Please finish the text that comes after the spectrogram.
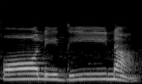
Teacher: یا مدہ کو ہم نے ایک الف دو حرکات کے برابر لمبا کر کے پڑھنا ہے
